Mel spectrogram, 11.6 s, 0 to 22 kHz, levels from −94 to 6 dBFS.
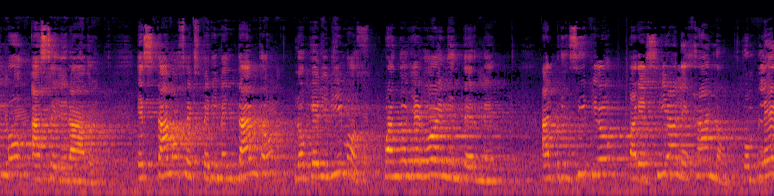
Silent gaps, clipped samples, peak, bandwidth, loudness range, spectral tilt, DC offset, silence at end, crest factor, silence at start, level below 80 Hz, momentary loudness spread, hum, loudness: none; under 0.1%; -4 dBFS; 16 kHz; 4 LU; -3 dB/octave; under 0.1%; 0 s; 18 dB; 0 s; -48 dBFS; 12 LU; none; -21 LUFS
